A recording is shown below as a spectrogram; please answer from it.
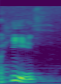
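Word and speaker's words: Heth: Lee's intent actually is to kind of let General Heath, it's spelled H E8, but it's pronounced Heath, to do a little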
